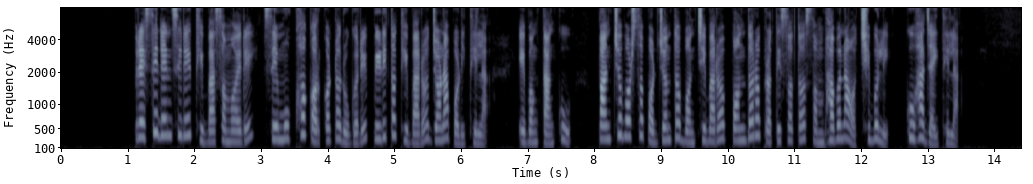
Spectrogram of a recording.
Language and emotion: Odia, neutral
